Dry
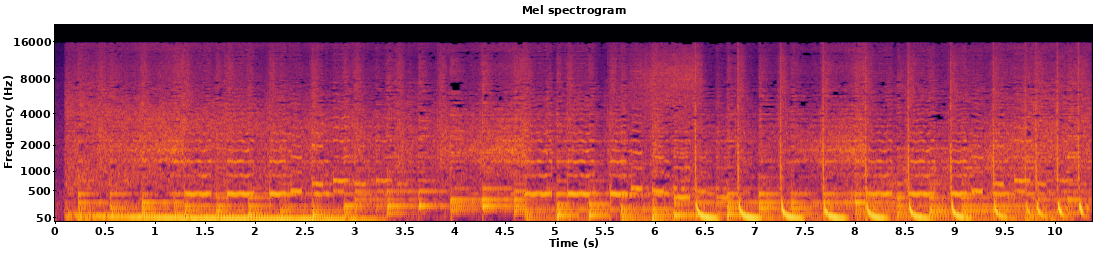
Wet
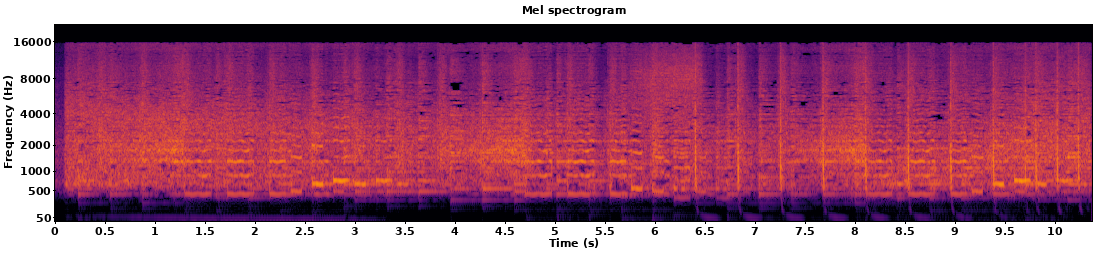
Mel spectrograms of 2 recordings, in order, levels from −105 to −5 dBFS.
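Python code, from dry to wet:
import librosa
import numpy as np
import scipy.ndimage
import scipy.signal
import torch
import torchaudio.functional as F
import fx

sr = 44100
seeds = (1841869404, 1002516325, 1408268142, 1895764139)

y = scipy.signal.sosfilt(scipy.signal.ellip(4, 1.0, 60, 630.0, 'highpass', fs=sr, output='sos'), x)
y = y * 10.0 ** (-2.0 / 20.0)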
